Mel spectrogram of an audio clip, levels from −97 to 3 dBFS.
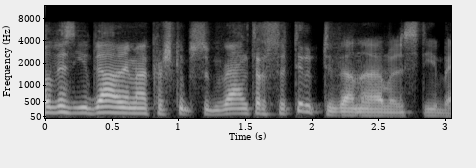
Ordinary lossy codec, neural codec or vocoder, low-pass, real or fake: AAC, 64 kbps; codec, 16 kHz, 1 kbps, X-Codec, HuBERT features, trained on balanced general audio; 7.2 kHz; fake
